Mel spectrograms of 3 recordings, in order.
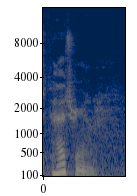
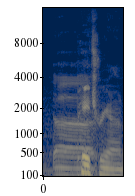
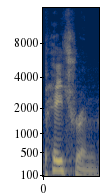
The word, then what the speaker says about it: Patreon: I call it the wrong I call it I sound like I just criticized you and I say it wrong because it's patron.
